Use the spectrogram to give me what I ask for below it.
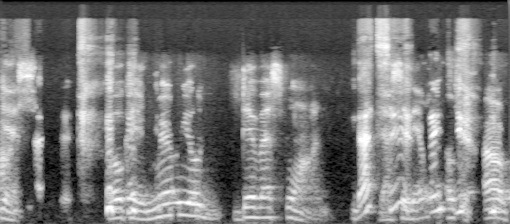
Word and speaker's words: Vassoigne: Mariel deas so think Swan you know the the bird deas Swan that's it okay Mario deas Swan that's it all right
